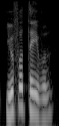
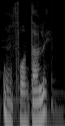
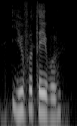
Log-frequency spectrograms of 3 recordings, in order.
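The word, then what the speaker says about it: ufotable: Encima no lo podía pronunciar, mm. decía un fontable. Entonces, UFO Table eh,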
